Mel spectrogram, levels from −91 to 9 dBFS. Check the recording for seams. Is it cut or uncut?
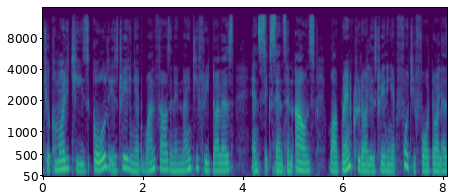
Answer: uncut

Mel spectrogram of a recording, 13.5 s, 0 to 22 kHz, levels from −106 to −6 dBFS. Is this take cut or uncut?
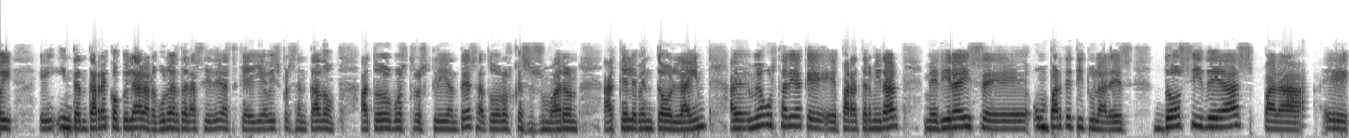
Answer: uncut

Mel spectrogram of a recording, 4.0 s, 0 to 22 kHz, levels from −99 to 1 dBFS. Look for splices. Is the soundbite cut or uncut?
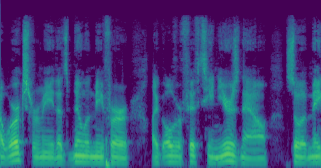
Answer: uncut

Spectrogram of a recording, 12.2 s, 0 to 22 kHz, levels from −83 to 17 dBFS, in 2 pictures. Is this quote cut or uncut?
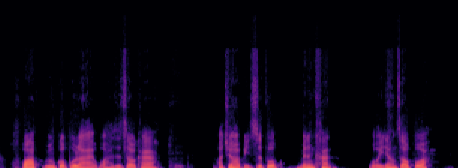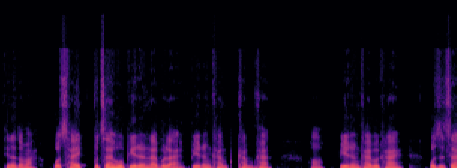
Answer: cut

